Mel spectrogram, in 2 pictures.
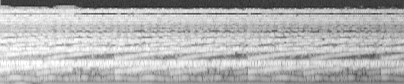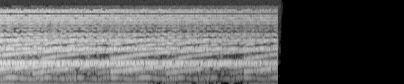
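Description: Electronic siren sound effect: a fast-repeating up-and-down wail, about four sweeps a second, fading steadily away and then cutting off about five seconds in.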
